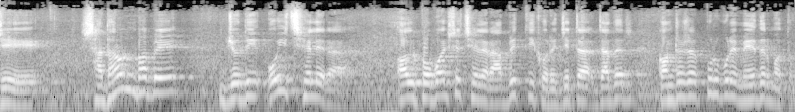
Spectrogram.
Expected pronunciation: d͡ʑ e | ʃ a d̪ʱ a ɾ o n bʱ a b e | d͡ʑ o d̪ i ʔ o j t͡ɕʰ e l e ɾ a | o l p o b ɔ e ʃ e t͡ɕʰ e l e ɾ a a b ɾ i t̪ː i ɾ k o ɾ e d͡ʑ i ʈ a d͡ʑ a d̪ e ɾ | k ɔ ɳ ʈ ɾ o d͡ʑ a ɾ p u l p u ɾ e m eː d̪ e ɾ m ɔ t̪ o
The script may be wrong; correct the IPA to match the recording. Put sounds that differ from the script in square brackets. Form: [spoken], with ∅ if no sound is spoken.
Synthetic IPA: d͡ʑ e | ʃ a d̪ʱ a ɾ o n bʱ a b e | d͡ʑ o d̪ i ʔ o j t͡ɕʰ e l e ɾ a | [ɔ] l p o b ɔ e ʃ e t͡ɕʰ e l e ɾ a a b ɾ i t̪ː i [∅] k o ɾ e d͡ʑ [e] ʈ a d͡ʑ a d̪ e ɾ | k ɔ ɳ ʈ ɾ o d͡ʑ a ɾ p u [ɾ] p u ɾ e m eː d̪ e ɾ m ɔ t̪ o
